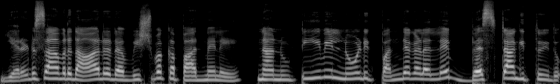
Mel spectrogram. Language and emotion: Kannada, happy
